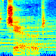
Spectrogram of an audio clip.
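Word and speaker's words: Jowd: can't flush this toilet apparently it's pronounced like J which I always said Jou because there's a Jou in the um the opening sequence of swen 2 but apparently it's jod so man I don't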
